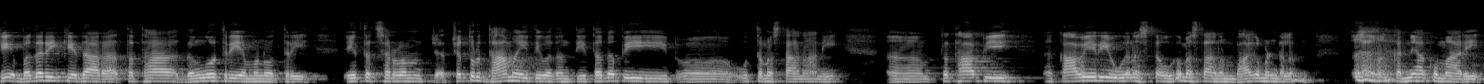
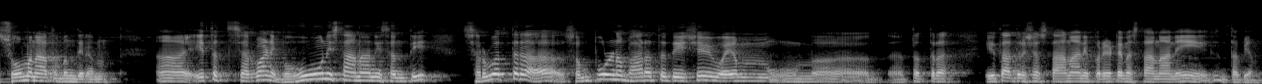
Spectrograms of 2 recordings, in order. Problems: none marked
